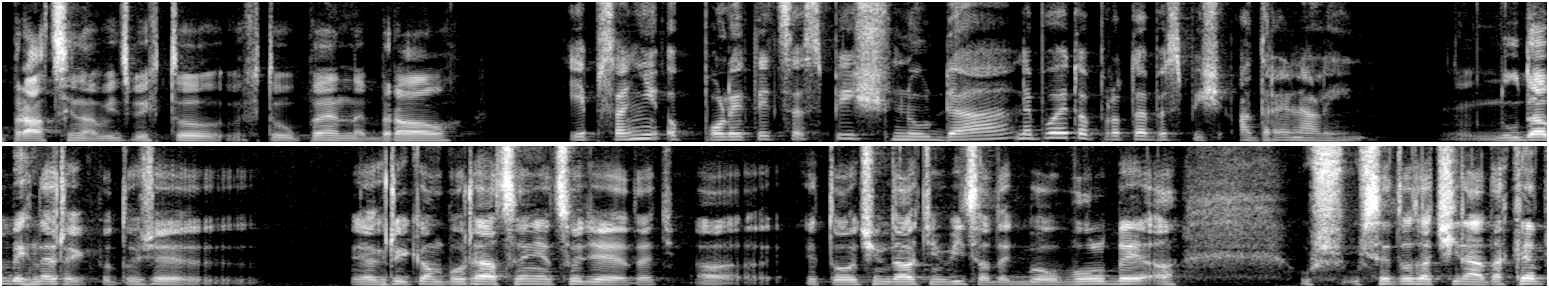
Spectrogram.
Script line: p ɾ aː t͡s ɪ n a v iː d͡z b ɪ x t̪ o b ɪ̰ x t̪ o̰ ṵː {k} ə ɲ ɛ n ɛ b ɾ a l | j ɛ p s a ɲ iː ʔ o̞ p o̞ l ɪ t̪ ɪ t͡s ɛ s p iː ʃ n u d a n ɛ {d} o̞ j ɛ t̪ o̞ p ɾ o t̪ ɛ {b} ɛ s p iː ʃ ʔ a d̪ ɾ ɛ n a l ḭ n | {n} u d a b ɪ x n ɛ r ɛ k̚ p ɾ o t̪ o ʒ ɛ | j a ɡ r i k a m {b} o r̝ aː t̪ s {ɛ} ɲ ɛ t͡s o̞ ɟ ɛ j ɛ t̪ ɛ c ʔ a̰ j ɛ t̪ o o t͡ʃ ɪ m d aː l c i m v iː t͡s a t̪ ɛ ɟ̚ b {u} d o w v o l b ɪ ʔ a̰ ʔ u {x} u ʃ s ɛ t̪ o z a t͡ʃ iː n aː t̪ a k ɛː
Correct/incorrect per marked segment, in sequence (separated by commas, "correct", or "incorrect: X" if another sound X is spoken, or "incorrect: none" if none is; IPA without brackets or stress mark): incorrect: p, incorrect: b, correct, correct, incorrect: p, correct, correct, incorrect: ʃ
